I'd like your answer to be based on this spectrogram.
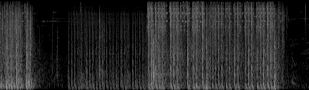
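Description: Automatic weapon gunfire from hipfire in Battle Prime: a fast burst, a short pause, then long rapid strings of shots, loud and close, with no talk.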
